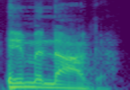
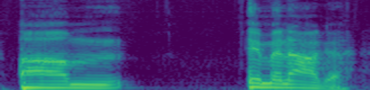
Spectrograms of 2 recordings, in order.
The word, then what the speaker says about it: Imanaga: I always pronounce his name wrong. You're getting the Japanese pitcher right from the Cubs, Imanaga. Imagine all the people. Imanaga is pitching, and he's tough.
